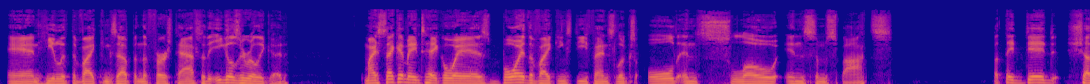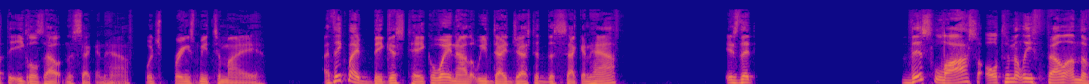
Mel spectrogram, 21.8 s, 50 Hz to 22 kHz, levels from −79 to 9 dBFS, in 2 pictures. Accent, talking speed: American, 185 wpm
